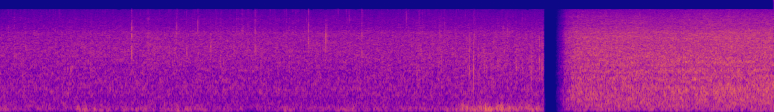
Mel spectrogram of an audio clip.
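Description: Steady rain falling. About five and a half seconds in, the sound cuts out briefly, and then comes the louder, steady rush of a river in flood.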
